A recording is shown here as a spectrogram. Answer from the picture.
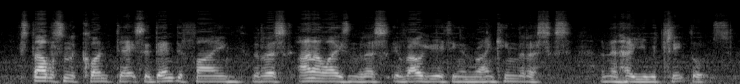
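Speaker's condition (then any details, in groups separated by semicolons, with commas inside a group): No condition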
